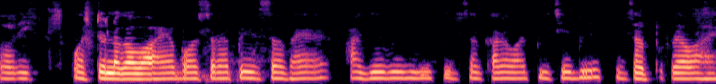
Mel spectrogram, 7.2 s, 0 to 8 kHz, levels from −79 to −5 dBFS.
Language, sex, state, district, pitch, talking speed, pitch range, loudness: Hindi, female, Bihar, Sitamarhi, 215 Hz, 215 wpm, 205-225 Hz, -17 LUFS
